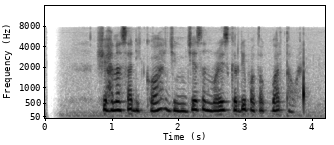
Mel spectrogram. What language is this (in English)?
Sundanese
